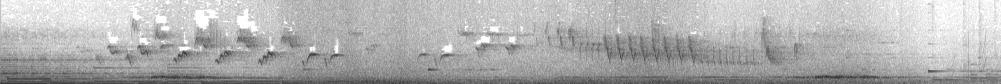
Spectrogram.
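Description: Birds chirping: a run of short falling calls in the first few seconds, then a rapid trill in the middle, over soft music with long held tones that fades near the end.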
